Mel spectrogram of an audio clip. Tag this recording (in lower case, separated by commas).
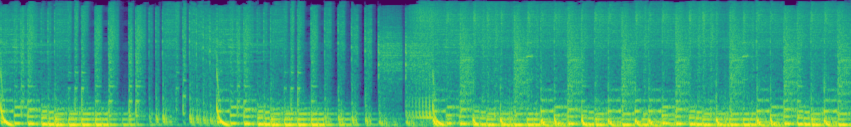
drum and bass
